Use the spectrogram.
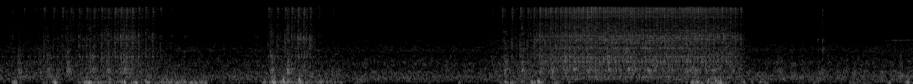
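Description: A domestic sewing machine stitches the corners of a homemade fabric tiffin (lunch box) bag, its motor running in steady mid-level bursts that pause and restart, with no talk over it.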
